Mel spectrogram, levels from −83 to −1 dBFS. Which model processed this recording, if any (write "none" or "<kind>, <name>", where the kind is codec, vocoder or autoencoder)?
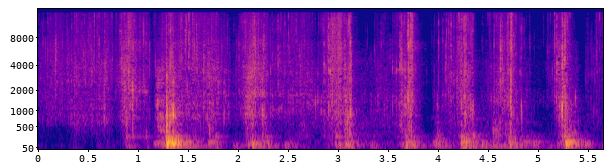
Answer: none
